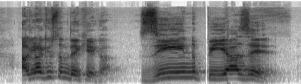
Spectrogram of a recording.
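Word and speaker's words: Piaget: ये होता है आपके पियाजे। अब इस पियाजे में, ये पियाजे तो यहीं पे रह गया, टी इसमें साइलेंट रहता है, और हिंदी फॉन्ट इसको क्या पकड़ लेता है? पिया गेट।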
